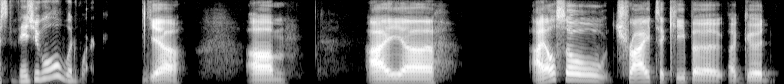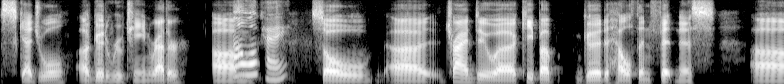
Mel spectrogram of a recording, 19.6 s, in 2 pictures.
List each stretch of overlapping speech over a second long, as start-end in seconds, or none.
none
